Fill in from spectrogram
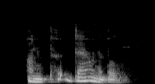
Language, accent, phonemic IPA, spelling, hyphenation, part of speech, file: English, Southern England, /(ˌ)ʌnpʊtˈdaʊnəb(ə)l/, unputdownable, un‧put‧down‧able, adjective, LL-Q1860 (eng)-unputdownable.wav
- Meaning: 1. Of a person, etc.: difficult or impossible to put down (in various senses) 2. Of a book or other written work: so captivating or engrossing that one cannot bear to stop reading it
